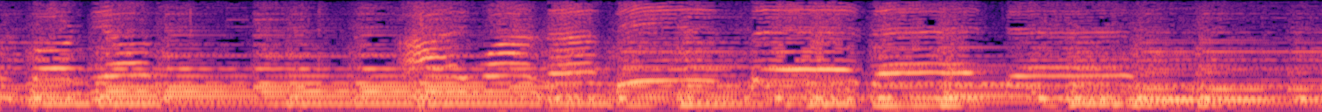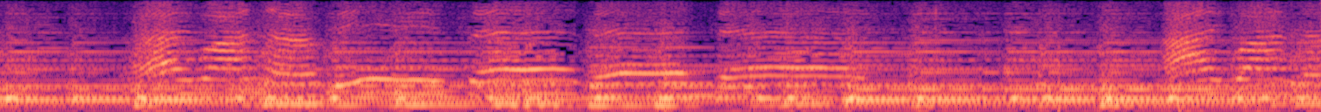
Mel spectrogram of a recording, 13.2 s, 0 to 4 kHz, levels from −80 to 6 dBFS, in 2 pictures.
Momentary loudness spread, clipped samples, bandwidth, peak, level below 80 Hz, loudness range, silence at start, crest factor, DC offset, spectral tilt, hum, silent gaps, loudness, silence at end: 4 LU; 0.4%; 4 kHz; 0 dBFS; -32 dBFS; 1 LU; 0 s; 10 dB; 1%; -11.5 dB/octave; none; none; -10 LUFS; 0 s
